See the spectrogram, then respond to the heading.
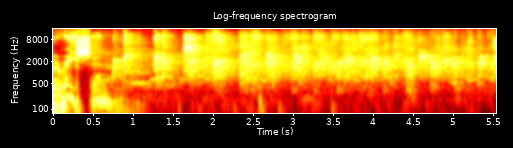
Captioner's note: audience applauds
